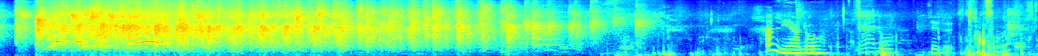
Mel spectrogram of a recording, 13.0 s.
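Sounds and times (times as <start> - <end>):
crowd applauding: 0.0 - 8.5
speech: 9.7 - 10.5, 11.7 - 12.5.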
